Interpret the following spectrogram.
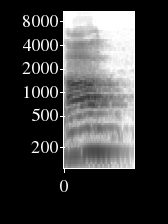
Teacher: حمزہ کا مخرج ہے انتہائی حلق، یعنی ہمارا یہ کھڈا، یہ حلق کی انتہا ہے، یہ حمزہ کے پڑھنے کا مخرج ہے۔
